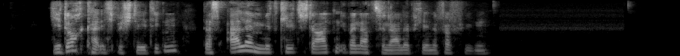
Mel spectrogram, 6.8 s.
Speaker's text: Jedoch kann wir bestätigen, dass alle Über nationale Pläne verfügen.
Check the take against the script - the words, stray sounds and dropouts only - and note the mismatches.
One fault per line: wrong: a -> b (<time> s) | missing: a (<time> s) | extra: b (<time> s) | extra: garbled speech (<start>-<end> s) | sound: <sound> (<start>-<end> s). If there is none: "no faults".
wrong: wir -> ich (1.0 s)
extra: Mitgliedstaaten (2.6 s)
